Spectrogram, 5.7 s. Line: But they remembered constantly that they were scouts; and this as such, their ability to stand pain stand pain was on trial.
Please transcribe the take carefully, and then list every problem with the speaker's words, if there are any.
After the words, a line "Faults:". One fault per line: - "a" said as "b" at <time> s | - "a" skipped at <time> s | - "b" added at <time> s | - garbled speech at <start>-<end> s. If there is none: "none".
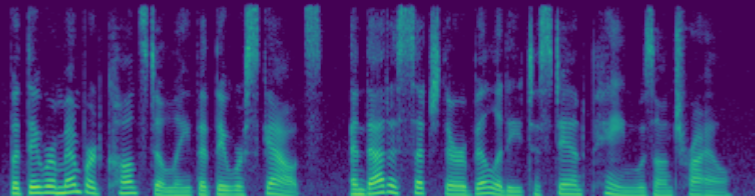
But they remembered constantly that they were scouts; and that as such, their ability to stand pain was on trial.
Faults:
- "this" said as "that" at 2.7 s
- "stand pain" skipped at 4.7 s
